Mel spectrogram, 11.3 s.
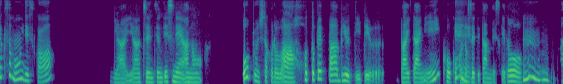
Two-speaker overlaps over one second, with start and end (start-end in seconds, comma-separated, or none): none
